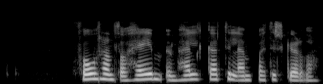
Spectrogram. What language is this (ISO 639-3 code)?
isl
